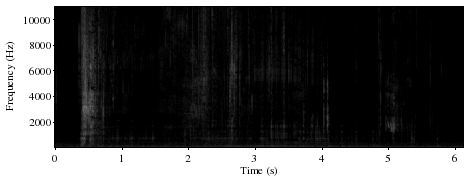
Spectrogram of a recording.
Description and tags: Long Splash and squishy sound
Dirty sounding squishing sound made with an orange being pressed very close to the mic. Can be used for anything from blood splatters or brain exploding, or just a tomato being cut into pieces. This time a longer version.
slush, effect, blood, splatter, splash, Long, squishy, sound, dirty, splat, gross, squish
